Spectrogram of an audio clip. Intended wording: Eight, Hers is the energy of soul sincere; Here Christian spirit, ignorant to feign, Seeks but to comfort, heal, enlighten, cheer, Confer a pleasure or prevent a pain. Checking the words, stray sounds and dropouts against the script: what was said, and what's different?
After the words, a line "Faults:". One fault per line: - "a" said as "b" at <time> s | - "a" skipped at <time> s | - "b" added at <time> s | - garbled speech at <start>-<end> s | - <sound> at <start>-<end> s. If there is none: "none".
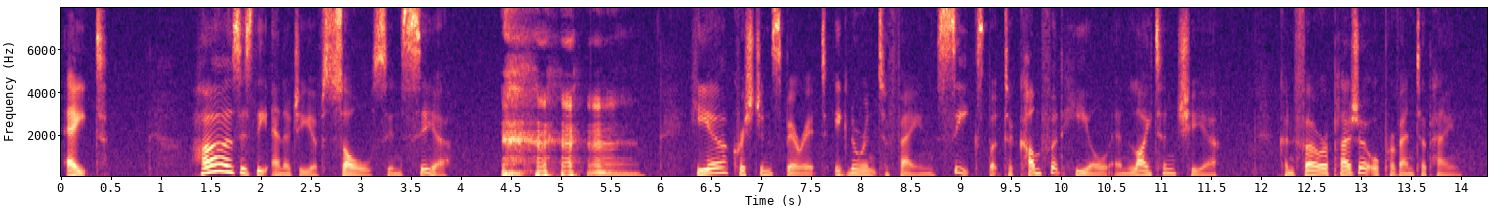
Eight, Hers is the energy of soul sincere; Here Christian spirit, ignorant to feign, Seeks but to comfort, heal, enlighten, cheer, Confer a pleasure or prevent a pain.
Faults:
- laugh at 4.4-5.9 s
